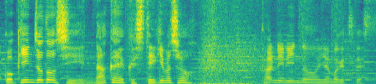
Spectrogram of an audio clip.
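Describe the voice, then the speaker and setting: A man's voice: fairly high pitch, sing-song, moderate pace, darkish tone. A man playing a polite, friendly apartment neighbour, a courteous and inviting love interest in a parody dating-game trailer. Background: music.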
